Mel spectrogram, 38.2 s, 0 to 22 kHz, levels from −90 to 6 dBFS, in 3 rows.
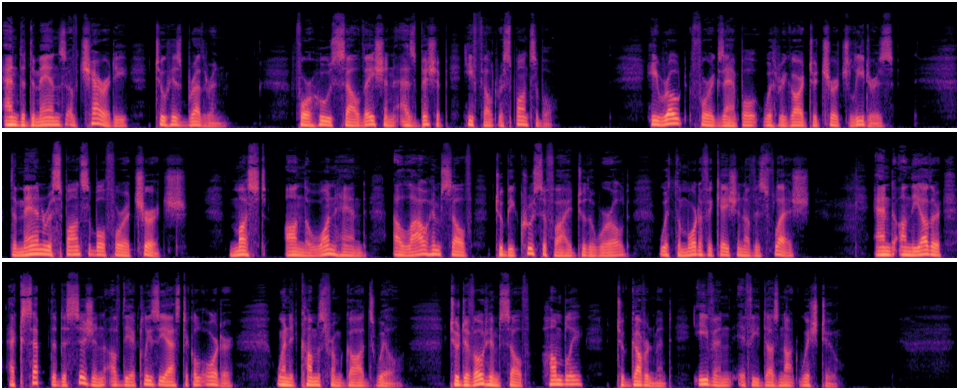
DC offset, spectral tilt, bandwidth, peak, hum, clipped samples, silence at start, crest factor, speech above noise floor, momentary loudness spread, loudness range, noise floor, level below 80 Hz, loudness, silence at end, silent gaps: under 0.1%; -6.5 dB/octave; 12 kHz; -4 dBFS; none; under 0.1%; 0 s; 20 dB; 56 dB; 12 LU; 4 LU; -78 dBFS; -44 dBFS; -23 LUFS; 1.6 s; none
